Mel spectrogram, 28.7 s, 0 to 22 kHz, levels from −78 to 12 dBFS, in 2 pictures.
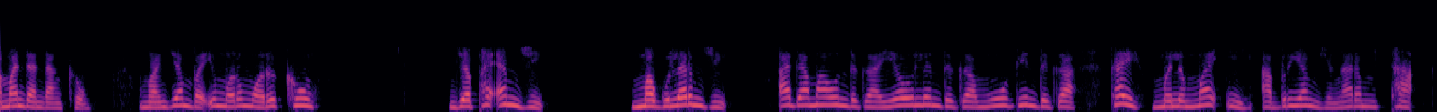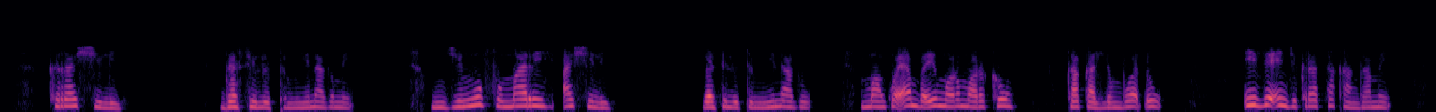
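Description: From 0.62 to 1.72 s and again from 20.35 to 23.00 s, an AMR rate drop makes the speech rougher and buzzier, consistent with a step from 12.2 to 4.75 kbps. The spectrogram keeps its 4 kHz ceiling and shows no gap, but the harmonics smear into coarse, blotchy energy.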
